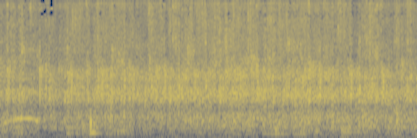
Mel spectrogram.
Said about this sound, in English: Yeah, that's worth a round of applause, right?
